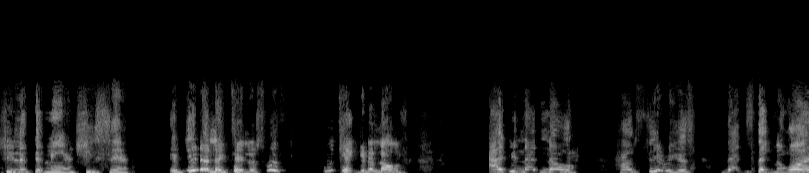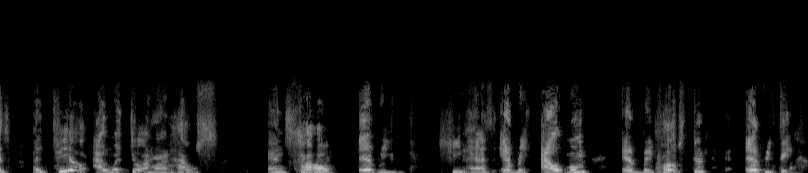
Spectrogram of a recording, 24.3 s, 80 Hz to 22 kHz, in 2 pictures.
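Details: Dysarthric speech in a 27-year-old man with cerebral palsy since birth, whose muscles do not work typically; he uses a wheelchair, and doctors had told his family he would never talk.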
